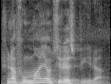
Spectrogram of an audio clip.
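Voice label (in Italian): "fummaia", vocabolario dialettale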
